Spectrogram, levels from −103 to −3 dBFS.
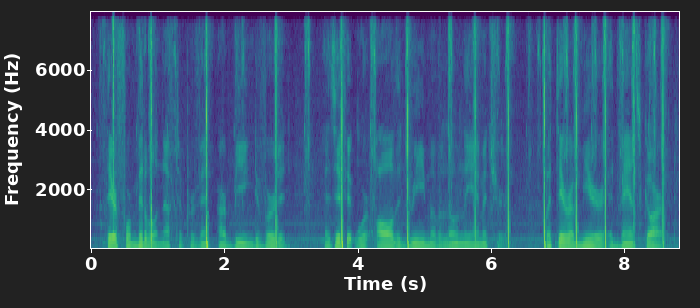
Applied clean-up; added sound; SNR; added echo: none; Scissors; 0 dB; none.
